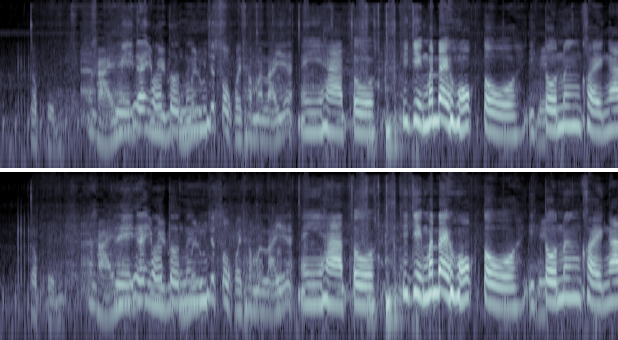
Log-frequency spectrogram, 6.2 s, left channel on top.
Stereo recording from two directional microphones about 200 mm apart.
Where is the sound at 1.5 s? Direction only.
10° right (ahead or behind).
